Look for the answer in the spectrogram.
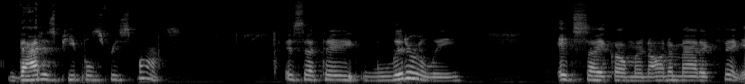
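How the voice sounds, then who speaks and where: An American woman giving a reflective monologue as a host, musing haltingly and stressing key words. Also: medium pitch, a bit bright. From United States. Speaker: host of a personal storytime show.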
